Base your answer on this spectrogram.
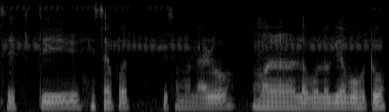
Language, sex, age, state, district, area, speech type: Assamese, male, 18-30, Assam, Tinsukia, urban, spontaneous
